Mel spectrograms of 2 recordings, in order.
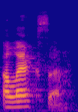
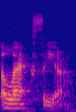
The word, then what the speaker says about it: Alexia: was endearing of course she would always correct me when it came to the pronunciation of her name I would call her Alexa she would laugh and say miss Stevens my name is Alexia I continue to do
